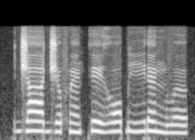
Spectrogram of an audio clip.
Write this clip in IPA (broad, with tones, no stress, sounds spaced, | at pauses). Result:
d͡ʒ aː˧ d͡ʒ ə˨ f ɛ̃˨ k e˦˨ ɣ ɔ˦ ɓ iː˨˦ ɾ ɛ˦˨ ŋ v ə˨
